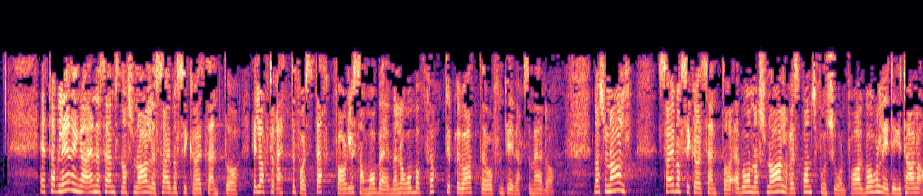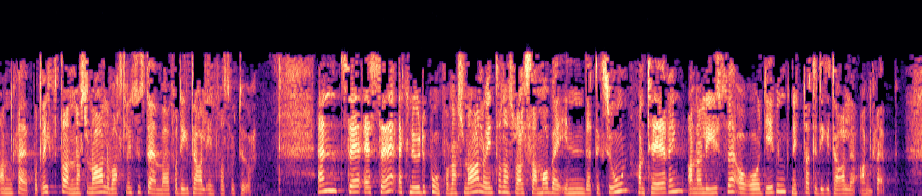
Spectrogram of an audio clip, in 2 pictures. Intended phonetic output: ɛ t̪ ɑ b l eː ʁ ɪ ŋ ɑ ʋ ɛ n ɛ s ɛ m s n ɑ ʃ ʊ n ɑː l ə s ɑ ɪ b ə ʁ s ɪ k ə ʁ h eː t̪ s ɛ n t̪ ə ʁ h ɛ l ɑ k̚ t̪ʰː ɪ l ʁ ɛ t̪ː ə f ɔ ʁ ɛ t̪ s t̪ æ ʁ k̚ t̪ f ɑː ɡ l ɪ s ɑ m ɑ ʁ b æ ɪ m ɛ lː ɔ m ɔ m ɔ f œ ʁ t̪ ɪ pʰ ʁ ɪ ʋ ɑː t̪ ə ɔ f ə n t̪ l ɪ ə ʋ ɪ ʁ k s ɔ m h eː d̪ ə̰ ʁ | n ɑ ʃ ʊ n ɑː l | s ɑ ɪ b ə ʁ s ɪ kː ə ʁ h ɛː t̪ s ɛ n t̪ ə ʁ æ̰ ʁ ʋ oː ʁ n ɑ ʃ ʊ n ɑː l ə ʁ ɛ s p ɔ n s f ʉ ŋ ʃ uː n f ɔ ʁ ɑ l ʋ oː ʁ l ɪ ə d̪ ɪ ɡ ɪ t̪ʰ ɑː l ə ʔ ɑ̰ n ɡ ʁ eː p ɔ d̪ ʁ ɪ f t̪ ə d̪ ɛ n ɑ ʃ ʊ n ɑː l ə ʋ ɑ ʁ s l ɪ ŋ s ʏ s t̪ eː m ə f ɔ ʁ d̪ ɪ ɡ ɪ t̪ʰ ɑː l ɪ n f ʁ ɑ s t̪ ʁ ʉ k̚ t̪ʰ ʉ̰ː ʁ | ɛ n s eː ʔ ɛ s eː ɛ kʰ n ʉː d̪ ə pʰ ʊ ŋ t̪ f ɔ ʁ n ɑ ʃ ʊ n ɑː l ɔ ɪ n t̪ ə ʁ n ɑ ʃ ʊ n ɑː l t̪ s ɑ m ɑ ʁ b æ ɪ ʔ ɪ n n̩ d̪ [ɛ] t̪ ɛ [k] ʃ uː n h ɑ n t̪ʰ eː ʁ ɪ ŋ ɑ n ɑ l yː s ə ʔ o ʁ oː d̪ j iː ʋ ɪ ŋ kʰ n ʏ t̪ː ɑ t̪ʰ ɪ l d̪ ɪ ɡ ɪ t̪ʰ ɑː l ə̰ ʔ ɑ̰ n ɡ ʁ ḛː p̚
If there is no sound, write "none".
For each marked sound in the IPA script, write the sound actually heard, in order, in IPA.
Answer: ɛ, k

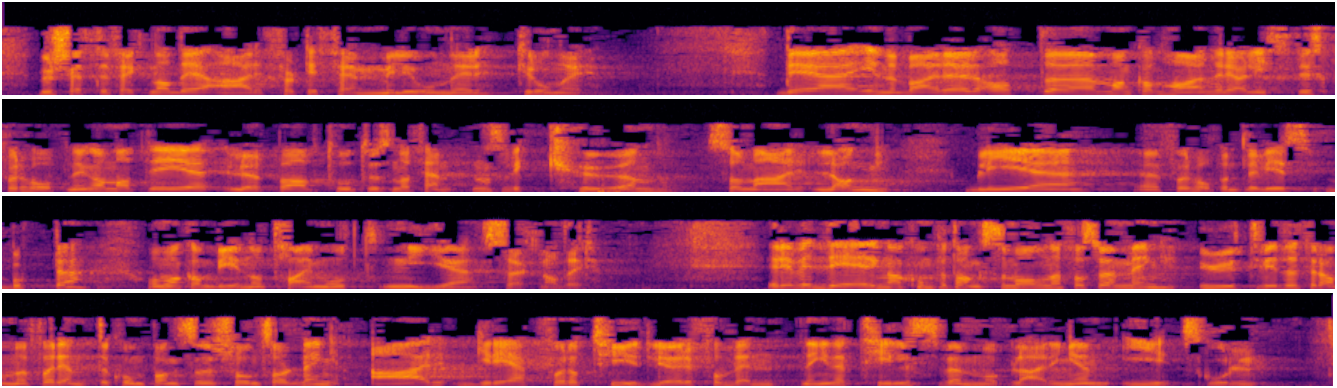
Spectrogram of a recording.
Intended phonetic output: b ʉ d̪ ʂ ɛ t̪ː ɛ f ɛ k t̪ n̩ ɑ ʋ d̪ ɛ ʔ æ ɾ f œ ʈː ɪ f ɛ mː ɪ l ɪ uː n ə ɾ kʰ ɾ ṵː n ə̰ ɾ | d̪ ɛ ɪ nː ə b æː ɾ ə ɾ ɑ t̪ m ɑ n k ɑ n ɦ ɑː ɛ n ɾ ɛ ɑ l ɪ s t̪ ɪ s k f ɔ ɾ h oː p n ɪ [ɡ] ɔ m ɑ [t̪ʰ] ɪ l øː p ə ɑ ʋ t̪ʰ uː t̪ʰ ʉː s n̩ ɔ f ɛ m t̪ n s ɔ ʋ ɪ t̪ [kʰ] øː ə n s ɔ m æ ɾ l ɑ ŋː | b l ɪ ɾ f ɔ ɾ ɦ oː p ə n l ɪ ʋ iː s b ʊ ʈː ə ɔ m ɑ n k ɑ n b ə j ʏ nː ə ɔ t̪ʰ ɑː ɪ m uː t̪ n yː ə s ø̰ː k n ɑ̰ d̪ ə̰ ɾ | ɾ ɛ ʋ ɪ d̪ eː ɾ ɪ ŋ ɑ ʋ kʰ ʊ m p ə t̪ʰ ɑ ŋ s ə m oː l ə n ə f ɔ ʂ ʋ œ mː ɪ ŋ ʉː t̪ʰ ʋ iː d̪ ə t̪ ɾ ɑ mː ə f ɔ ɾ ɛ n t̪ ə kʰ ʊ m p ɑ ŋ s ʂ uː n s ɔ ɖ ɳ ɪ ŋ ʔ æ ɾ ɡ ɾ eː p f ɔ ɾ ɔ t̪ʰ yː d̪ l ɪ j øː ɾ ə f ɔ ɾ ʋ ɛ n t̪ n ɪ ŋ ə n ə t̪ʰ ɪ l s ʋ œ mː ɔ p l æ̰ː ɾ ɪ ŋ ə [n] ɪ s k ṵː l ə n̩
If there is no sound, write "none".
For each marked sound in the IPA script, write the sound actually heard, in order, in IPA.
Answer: ŋ, t̪, kʰ, n

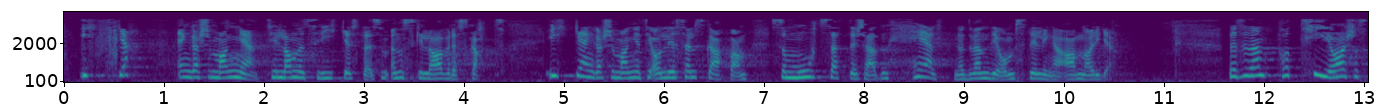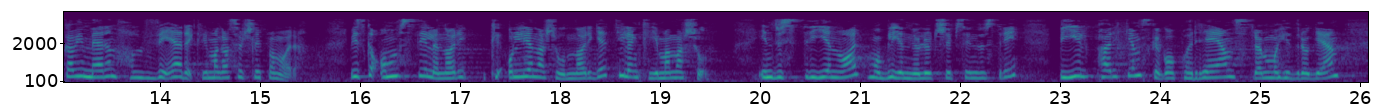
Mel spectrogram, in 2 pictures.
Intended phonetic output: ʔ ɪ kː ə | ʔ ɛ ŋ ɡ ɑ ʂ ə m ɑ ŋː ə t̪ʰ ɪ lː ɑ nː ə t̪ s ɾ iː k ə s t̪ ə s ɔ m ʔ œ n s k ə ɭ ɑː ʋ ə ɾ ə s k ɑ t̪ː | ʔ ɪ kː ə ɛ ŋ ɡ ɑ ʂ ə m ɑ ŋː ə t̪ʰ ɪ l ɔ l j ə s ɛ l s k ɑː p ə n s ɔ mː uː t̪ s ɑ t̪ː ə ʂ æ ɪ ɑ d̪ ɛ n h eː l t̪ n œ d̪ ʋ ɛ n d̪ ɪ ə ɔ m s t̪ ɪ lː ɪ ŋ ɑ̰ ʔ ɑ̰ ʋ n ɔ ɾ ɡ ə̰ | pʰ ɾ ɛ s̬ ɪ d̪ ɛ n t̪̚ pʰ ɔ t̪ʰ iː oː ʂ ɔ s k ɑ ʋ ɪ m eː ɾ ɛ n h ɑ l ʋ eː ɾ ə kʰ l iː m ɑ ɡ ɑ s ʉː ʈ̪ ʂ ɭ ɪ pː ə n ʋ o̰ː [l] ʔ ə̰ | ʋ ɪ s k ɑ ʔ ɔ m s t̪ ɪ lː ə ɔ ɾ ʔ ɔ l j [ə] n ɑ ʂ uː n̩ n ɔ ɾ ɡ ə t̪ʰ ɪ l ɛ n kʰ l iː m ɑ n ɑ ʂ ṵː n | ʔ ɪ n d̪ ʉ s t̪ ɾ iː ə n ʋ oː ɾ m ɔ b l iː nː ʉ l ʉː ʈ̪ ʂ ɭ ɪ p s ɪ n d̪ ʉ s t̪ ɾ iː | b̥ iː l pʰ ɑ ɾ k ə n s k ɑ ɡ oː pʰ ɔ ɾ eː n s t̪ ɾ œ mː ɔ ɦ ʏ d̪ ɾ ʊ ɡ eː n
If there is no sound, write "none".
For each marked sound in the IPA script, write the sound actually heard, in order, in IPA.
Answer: ɾ, ə

